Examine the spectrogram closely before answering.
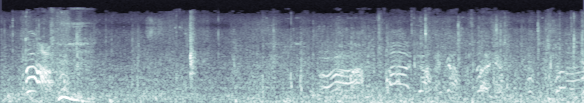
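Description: A horse-drawn carriage rattles over cobblestones.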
